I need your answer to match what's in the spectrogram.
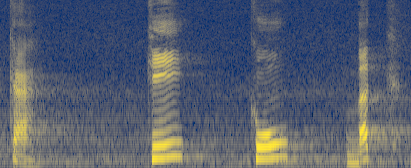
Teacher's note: Selanjutnya huruf K diucapkan dengan mengangkat pangkal lidah kita ke posisi di depan huruf Qaf. K diucapkan dengan mengalirkan nafas kita.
